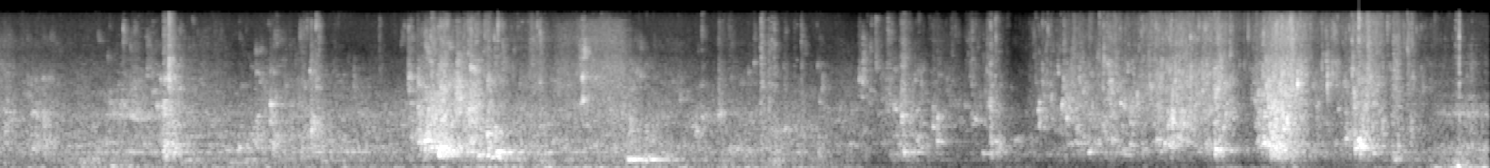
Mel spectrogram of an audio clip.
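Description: Water splashing and sloshing in irregular surges as a person wades through shallow cave water, loudest in two stretches around the middle and near the end.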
